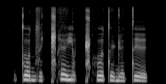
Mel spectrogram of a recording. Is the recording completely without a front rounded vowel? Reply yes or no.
yes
